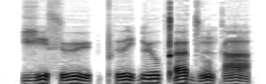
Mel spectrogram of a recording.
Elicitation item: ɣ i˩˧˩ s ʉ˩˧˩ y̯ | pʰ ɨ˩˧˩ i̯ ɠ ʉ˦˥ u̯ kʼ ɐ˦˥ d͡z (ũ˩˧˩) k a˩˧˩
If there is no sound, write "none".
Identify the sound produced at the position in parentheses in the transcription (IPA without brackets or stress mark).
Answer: ũ˩˧˩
